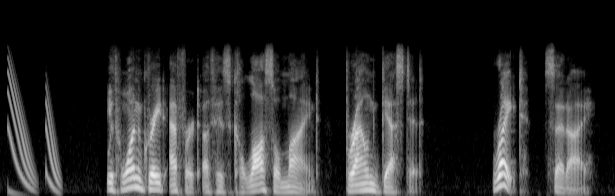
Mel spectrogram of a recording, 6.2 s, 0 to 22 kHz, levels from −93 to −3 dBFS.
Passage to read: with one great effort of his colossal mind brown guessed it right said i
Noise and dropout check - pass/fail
fail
